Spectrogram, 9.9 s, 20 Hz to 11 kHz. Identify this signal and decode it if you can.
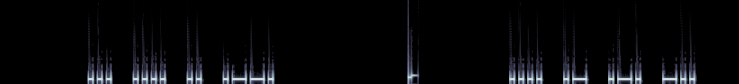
Morse code, heard as a keyed tone, about 20 wpm, spaced as for 16 wpm, 700 Hz. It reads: SHIP HARD
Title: 256 Lesson 42a - Words 12-20wpm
